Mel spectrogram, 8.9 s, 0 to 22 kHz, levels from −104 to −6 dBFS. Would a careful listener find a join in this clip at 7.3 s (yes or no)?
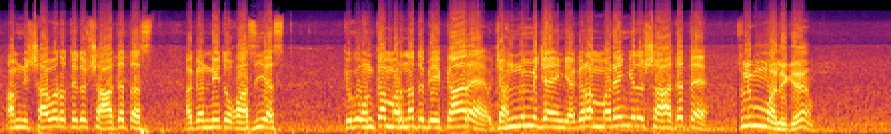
yes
